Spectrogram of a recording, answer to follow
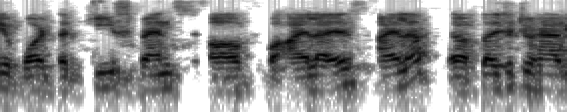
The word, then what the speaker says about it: Ayla: Am I pronouncing it right? It's Ayla? Absolutely. It's Ayla.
